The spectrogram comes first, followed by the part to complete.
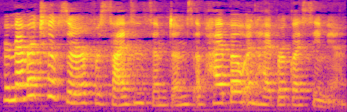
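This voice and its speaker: A woman's voice: fairly high pitch, lively intonation, fast, bright, forceful tone. A woman playing a polite, curious woman who presents and asks questions in a scripted health education skit. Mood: presenting. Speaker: presenter and patient in a health education puppet show. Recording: roomy echo with faint background noise.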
